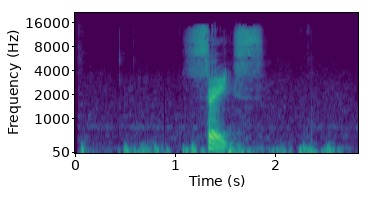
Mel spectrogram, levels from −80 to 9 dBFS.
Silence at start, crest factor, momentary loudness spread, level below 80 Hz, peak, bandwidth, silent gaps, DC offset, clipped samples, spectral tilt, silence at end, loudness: 0.05 s; 22 dB; 24 LU; -44 dBFS; -2 dBFS; 16 kHz; none; under 0.1%; under 0.1%; -3.5 dB/octave; 0.15 s; -19 LUFS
